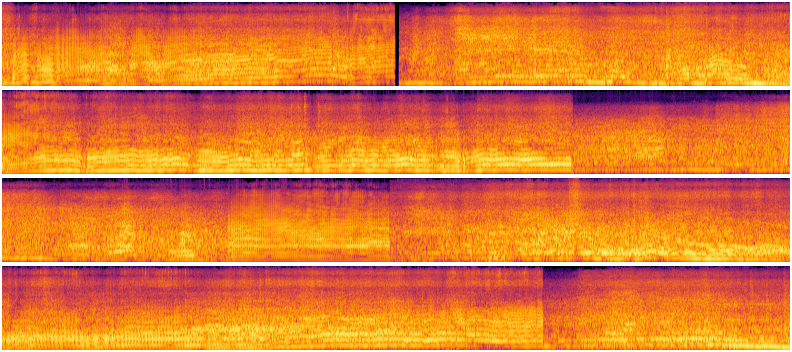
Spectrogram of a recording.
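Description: Rally car engines revving hard, their pitch repeatedly climbing and dropping through gear changes as the cars pass, in a series of short clips that cut about every few seconds.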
